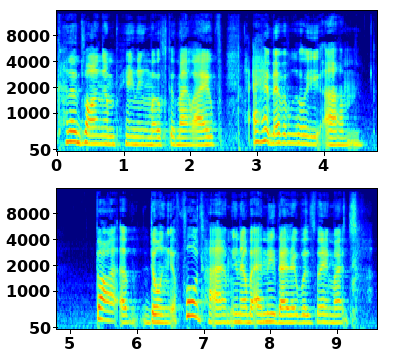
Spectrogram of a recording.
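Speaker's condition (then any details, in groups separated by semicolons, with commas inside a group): Cerebral palsy; from birth, born two months premature, 2 pounds 12 ounces, significant motor skill delays, physical and occupational therapy as child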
